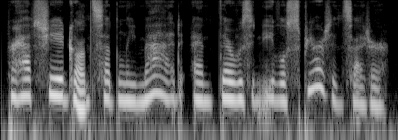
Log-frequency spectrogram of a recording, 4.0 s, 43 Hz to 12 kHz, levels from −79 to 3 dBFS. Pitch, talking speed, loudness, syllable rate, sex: 225 Hz, 210 wpm, -18 LUFS, 5.9 syllables/s, female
